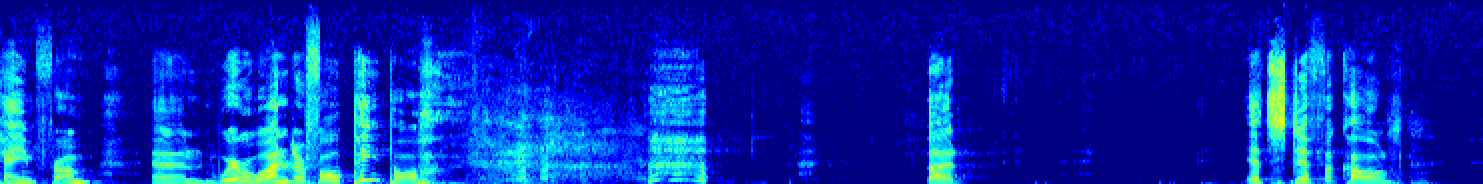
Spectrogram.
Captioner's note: laughter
